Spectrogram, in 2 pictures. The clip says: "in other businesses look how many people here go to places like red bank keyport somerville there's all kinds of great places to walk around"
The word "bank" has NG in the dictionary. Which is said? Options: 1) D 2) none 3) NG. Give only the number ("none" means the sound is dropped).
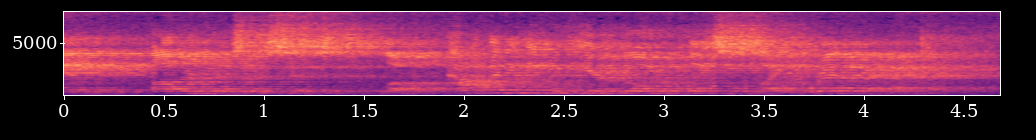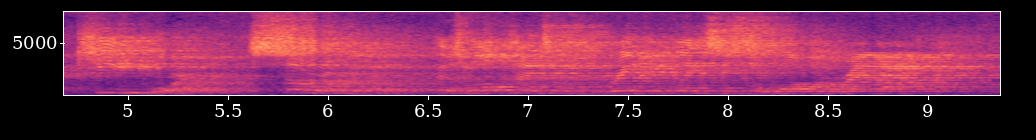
2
